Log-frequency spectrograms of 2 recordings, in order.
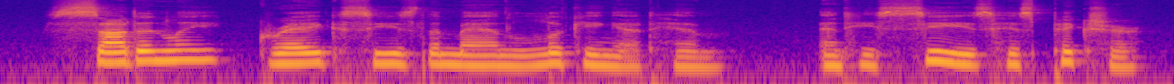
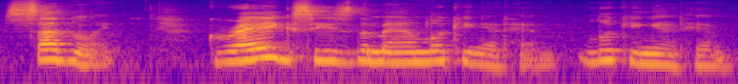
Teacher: I pause after the word suddenly, because there's a comma there in the sentence. Suddenly, little pause.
